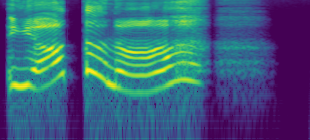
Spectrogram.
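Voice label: BREAK Japanese, Voice; GF Alarm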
